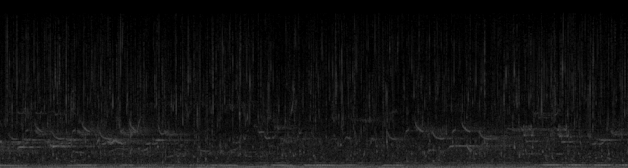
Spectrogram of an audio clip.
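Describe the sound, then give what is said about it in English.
A small stream of clear water babbles and gurgles steadily over smooth pebbles in a forest, a continuous trickle of flowing water with soft splashes, and a faint low hum underneath. “Leaving the forest canopy, the raindrop found itself on the edge of a small, babbling stream.”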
